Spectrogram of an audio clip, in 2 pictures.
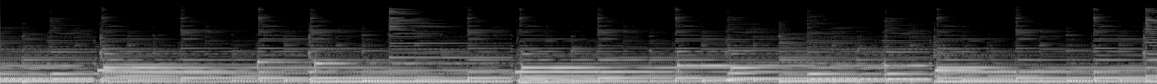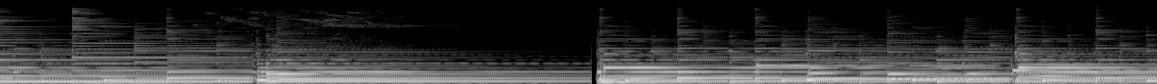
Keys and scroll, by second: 0.8 space, 3.5 space, 3.8 space, 21.9 space, 22.1 space.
